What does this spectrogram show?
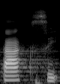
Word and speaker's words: táxi: Porque quando a gente fala, quando a gente pronuncia a palavra táxi, o X ele tem uma sensação de um som como se a gente estivesse falando o C e o S.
